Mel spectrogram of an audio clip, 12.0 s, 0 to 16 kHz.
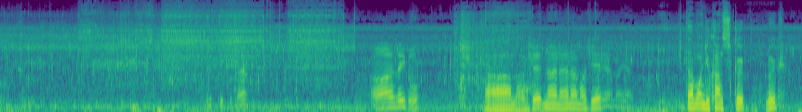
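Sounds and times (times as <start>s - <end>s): fishing reel whirring: 0.0s - 6.8s.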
